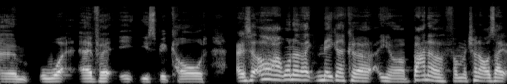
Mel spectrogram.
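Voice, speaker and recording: Speaking very fast with a northern English accent, a man uses a fairly high pitch in a dry, close sound with no echo. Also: lively intonation. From northern England (Burnley). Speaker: gaming YouTuber. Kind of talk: casual chat.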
